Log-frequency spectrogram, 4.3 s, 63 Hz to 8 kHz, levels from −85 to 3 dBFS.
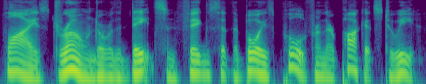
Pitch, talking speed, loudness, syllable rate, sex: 105 Hz, 225 wpm, -18 LUFS, 5.0 syllables/s, male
